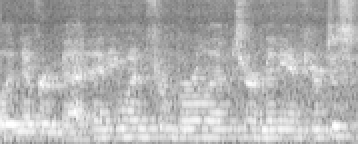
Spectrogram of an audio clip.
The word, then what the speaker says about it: Berlin: it's late 1917 and is accented on the second Berlin for some reason things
